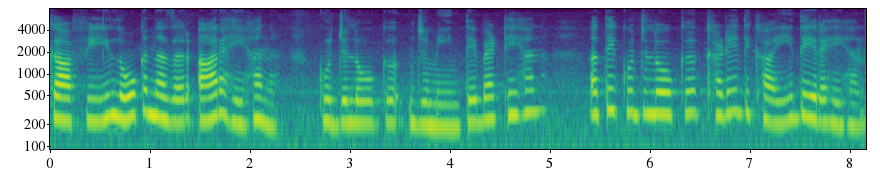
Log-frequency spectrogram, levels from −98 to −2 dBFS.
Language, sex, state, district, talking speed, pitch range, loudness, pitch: Punjabi, female, Punjab, Kapurthala, 145 wpm, 215-275 Hz, -19 LUFS, 240 Hz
